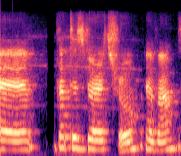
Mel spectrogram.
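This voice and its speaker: A woman with a Polish accent, fairly high in pitch, with fairly even intonation at a moderate pace. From Poland. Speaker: career coach. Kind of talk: testimony. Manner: halting.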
